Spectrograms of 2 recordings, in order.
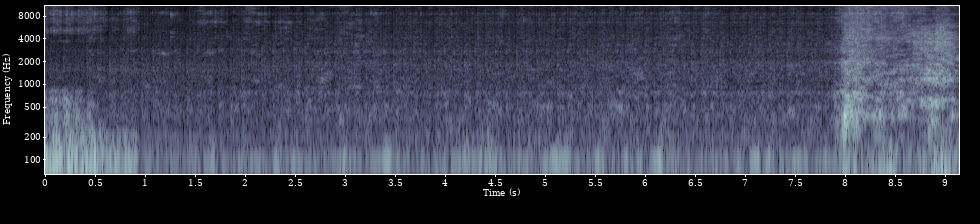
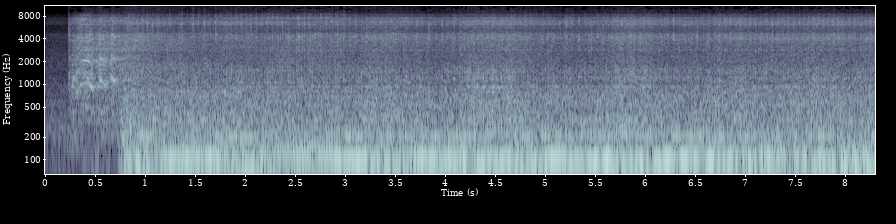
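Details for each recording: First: Suzuki GSX600F after fixing an unstable, oscillating idle, before carburetor synchronization: quiet steady hum with no hunting or surging, rev needle no longer trembling; normal idle. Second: Suzuki GSX600F that runs poorly, especially on starting, despite past services: fires up and idle keeps swelling and sagging instead of holding steady, unstable RPM, before new NGK DR8ES plugs and carburetor synchronization once warm.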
